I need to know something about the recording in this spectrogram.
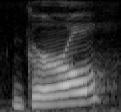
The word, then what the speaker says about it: girl: Okay, the two words are girl and world. And what makes these two words difficult to pronounce is the combination of the R vowel and the dark L.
